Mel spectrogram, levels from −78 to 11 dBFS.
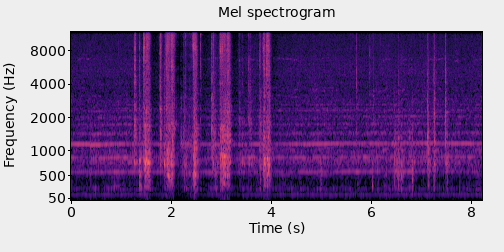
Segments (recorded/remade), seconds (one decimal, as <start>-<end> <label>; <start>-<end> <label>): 0.0-1.9 recorded; 1.9-2.5 remade; 2.5-8.2 recorded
